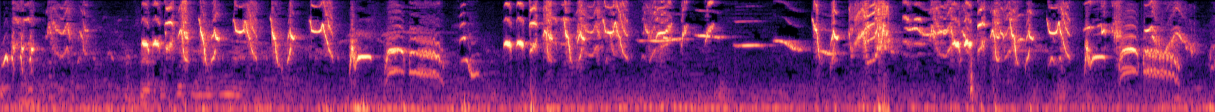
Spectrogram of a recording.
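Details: Loud Oriental magpie-robin singing to stir up the emotions of contest birds, pouring out quick sharp whistles, squeaky chirps and scratchy trills in irregular bursts, separated by short silences.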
